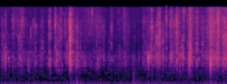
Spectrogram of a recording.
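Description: Soft crinkling and rustling of a paper bag as fingers pick at and peel washi tape off it, with small irregular clicks, one sharper than the rest about two-thirds of a second in, and busier rustling near the end.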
